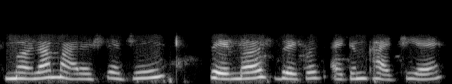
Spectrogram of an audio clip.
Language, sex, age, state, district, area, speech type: Marathi, female, 18-30, Maharashtra, Nagpur, urban, conversation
